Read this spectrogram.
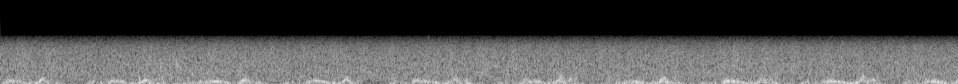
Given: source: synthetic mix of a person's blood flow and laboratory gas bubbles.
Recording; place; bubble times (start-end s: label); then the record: Doppler ultrasound of blood flow; precordium
1.29-2.11 s: bubbles
From the record:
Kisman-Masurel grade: 222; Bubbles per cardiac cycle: several, 3 to 8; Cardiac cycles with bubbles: 10 to 50%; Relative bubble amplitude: moderate (0.250 to 0.450); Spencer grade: 2 (many but less than half of the cardiac periods contain bubble signals, singularly or in groups); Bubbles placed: anywhere in the cardiac cycle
